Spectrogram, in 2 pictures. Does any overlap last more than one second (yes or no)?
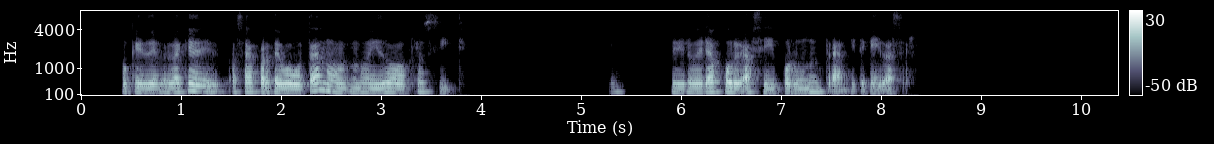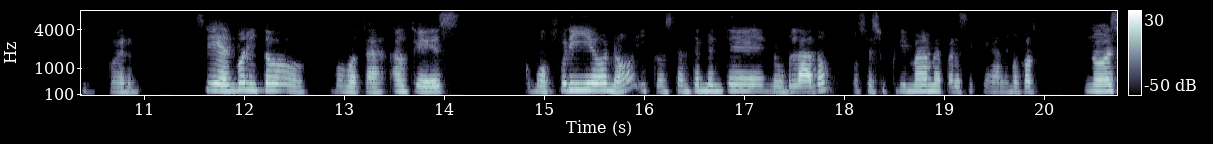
no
